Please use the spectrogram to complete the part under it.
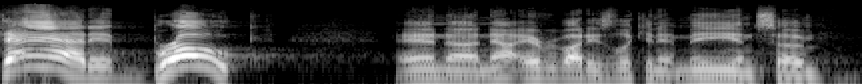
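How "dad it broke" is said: put-on very loud, high, top-of-lungs child's scream. Retelling his kid with headphones on screaming at him, retelling a top-of-lungs scream. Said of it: "screams at the top of his lungs".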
